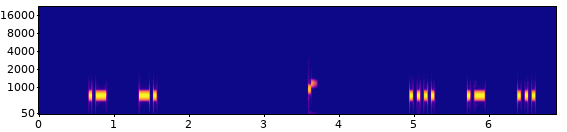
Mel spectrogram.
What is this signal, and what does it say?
Morse code, heard as a keyed tone, about 25 wpm, spaced as for 14 wpm, 700 Hz. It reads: AN HAS
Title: 3x Character Spacing - Top 200 Words - 25wpm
